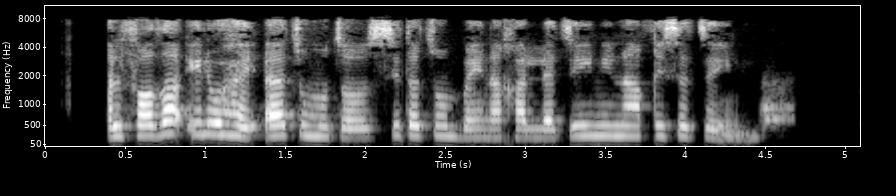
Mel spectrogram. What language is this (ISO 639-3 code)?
ara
